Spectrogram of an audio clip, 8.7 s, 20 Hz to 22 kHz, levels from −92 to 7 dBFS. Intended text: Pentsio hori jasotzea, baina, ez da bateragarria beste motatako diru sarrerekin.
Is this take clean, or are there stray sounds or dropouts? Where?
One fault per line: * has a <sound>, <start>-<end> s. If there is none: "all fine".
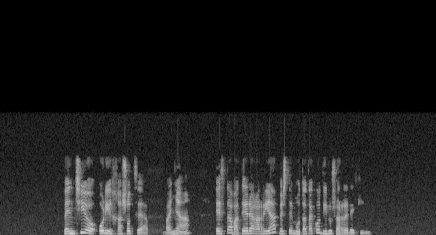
all fine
